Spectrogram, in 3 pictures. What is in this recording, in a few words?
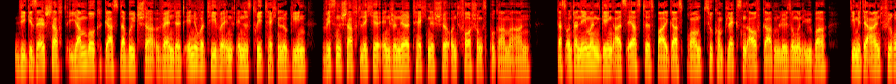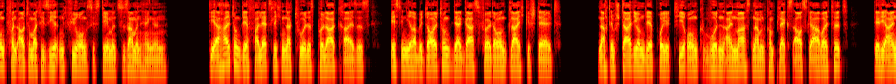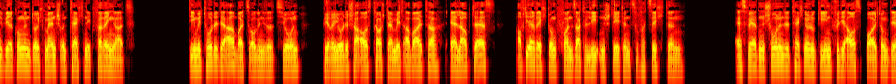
german male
